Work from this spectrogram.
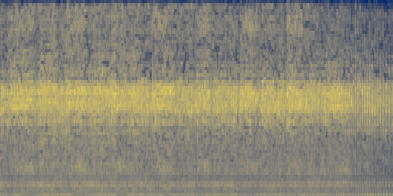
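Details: Honda Beat injection scooter that would not start and stalled on the road, after fuel pump repair: a steady, even idle with a smooth low pulse and no misses or stumbles; the engine holds a stable idle again.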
